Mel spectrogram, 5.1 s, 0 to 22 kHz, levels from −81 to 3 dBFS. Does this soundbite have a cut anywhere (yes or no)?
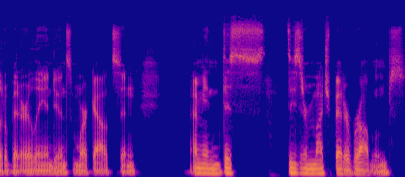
no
